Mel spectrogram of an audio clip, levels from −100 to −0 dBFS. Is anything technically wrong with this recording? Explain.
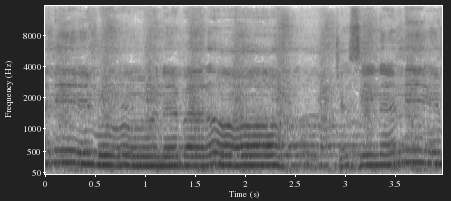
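No, nothing is technically wrong with this audio.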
